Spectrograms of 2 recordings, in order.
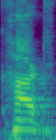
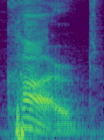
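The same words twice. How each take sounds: First: The vowel is short. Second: The vowel is long. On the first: The speaker calls it wrong. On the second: The speaker calls it right.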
